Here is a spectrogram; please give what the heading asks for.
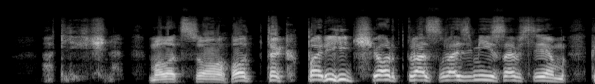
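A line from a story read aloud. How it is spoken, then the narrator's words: Shouts from many sides. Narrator (Russian): кричали с разных сторон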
